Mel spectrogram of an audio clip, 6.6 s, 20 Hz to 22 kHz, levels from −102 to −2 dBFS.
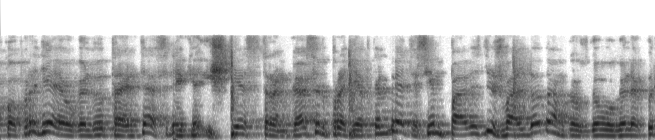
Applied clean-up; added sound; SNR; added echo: none; none; none; none.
